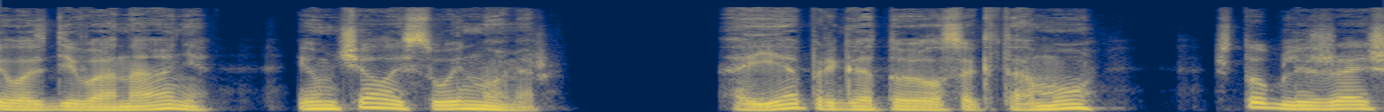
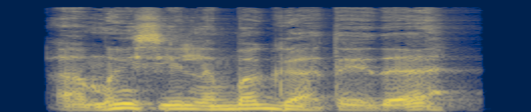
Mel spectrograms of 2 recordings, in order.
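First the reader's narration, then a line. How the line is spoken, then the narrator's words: Muttered under breath. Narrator (Russian): себе под нос пробурчал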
